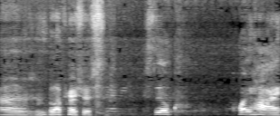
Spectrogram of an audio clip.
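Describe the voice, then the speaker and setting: Against noticeable background noise, a woman talks fairly slowly in a very deep, low voice with flat, monotone intonation. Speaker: vlogger recovering from stroke. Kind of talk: video diary. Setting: hospital room. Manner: halting.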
